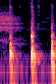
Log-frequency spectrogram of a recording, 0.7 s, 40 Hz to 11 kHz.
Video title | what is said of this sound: Sound Proofing (23) - Rear Door Panel Skin and Wiring - Main Cabin Part 2 | these bits are quite drummy around here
